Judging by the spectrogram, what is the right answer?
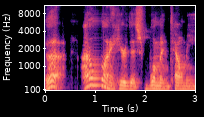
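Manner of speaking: put-on, acted angry reaction. Voicing own inner reaction to the other speaker's advice: acting out getting angry. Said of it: "I'm getting angry".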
